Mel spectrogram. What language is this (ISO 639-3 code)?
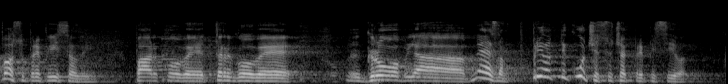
hrv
